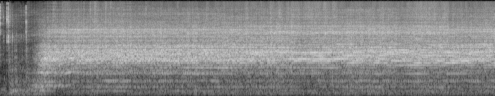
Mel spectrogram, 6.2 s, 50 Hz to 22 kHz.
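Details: Ariston Aqualtis 8 kg Class A tumble dryer running before the belt is removed: loud, steady, high-pitched whirring roar as the drum spins up; source unclear, with the belt tensioner or motor suspected, consistent with a worn motor bearing.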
